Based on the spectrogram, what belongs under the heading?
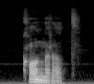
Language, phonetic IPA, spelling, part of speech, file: Polish, [ˈkɔ̃nrat], Konrad, proper noun, Pl-Konrad.ogg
